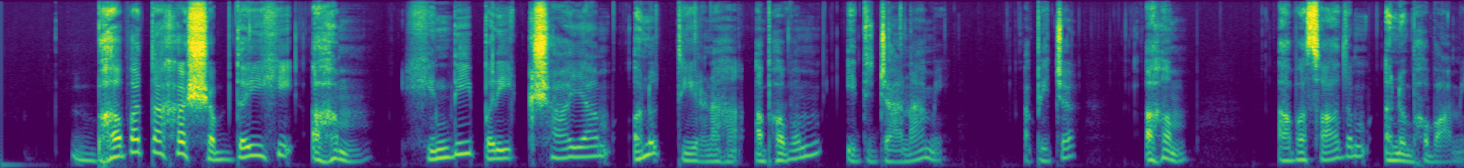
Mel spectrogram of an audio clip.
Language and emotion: Sanskrit, sad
